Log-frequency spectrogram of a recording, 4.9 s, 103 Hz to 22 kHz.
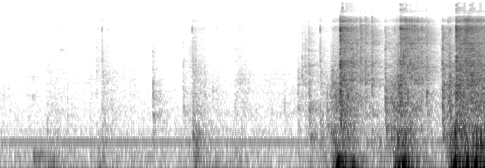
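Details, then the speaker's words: Fuel-injected Kawasaki KX250F four-stroke after fuel pump filter replacement fixed lean bogging and backfiring: quiet ticking idle, then three sharp throttle blips that pick up cleanly without bogging; normal running. "simple fix. The bike runs absolutely great. Throttle response is perfect."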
